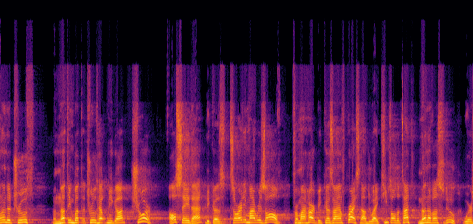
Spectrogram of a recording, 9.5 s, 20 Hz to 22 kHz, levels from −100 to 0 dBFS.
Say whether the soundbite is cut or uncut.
cut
